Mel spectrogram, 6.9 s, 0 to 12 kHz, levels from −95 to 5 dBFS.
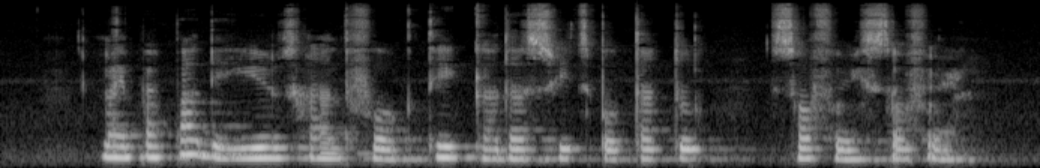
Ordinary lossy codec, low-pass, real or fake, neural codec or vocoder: AAC, 48 kbps; 10.8 kHz; real; none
